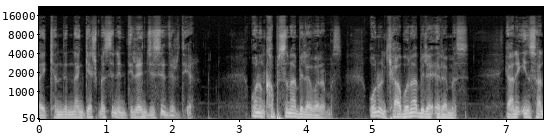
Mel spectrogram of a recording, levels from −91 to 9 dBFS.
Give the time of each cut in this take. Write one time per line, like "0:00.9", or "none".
none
